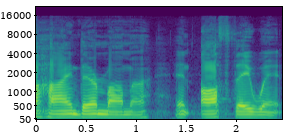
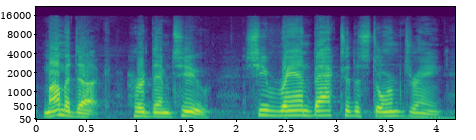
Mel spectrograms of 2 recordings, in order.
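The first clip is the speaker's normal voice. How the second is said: usual speaking voice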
